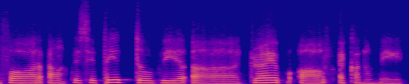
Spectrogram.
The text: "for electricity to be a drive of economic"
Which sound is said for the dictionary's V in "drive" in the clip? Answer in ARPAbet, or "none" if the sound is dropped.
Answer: P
